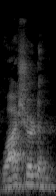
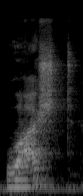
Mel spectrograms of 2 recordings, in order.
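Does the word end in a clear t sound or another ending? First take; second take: other ending; clear t. First: The ending is not a clear t sound. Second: The ending is a clear t sound. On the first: The speaker calls it wrong. "Don't say washed, washed, wrong" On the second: The speaker calls it right. "Clear T"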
